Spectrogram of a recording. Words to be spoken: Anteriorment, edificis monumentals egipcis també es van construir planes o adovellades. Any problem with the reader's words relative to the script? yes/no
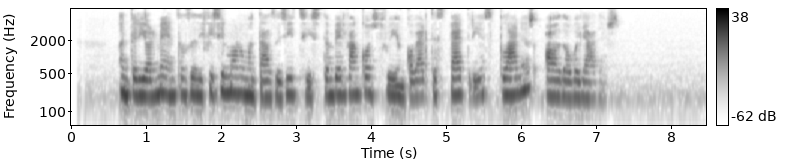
yes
